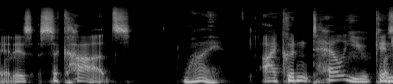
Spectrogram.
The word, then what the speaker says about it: saccades: So it's so it's a hard C. K, like the K sound.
